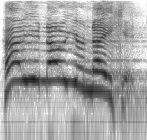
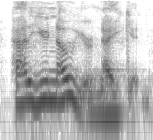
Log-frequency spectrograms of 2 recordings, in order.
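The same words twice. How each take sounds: First: High loud incredulous ask; mock question. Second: Unvoiced whisper; whispered question. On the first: Preacher mocking God's question, high and loud. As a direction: ask it like it's obvious. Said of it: "What a dumb question". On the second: Preacher voicing God's question, whispered. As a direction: ask it under your breath. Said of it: "Listen to God's second question".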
